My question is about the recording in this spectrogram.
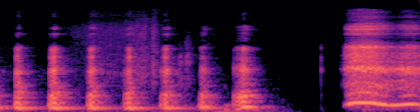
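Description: A woman laughing in a quick, even run of breathy 'ha' pulses, about six a second, that breaks off suddenly a little over a second in. After a short silence her voice starts again near the end.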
